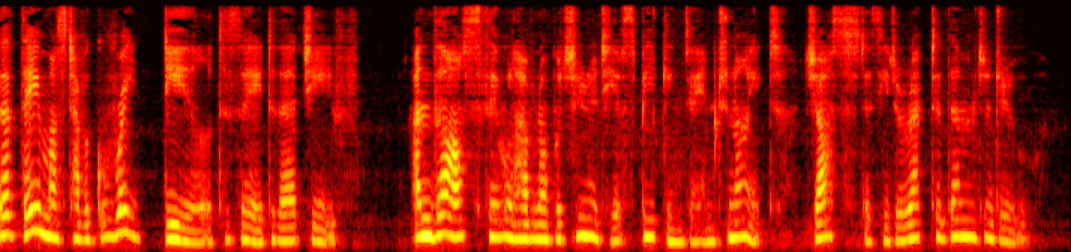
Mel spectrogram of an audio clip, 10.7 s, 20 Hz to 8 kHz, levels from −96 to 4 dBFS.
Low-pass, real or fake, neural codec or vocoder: 7.2 kHz; real; none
